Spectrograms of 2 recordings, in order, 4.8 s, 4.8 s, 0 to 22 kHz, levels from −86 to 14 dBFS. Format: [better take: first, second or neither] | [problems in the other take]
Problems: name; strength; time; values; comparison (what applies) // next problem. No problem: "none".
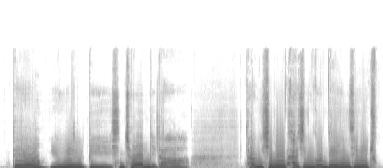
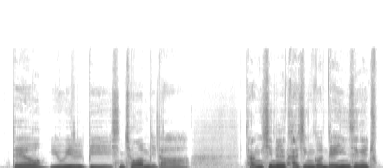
second | distortion; heavy; 6 dB below the speech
